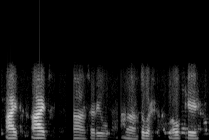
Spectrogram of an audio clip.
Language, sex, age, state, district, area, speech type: Kannada, male, 45-60, Karnataka, Belgaum, rural, conversation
